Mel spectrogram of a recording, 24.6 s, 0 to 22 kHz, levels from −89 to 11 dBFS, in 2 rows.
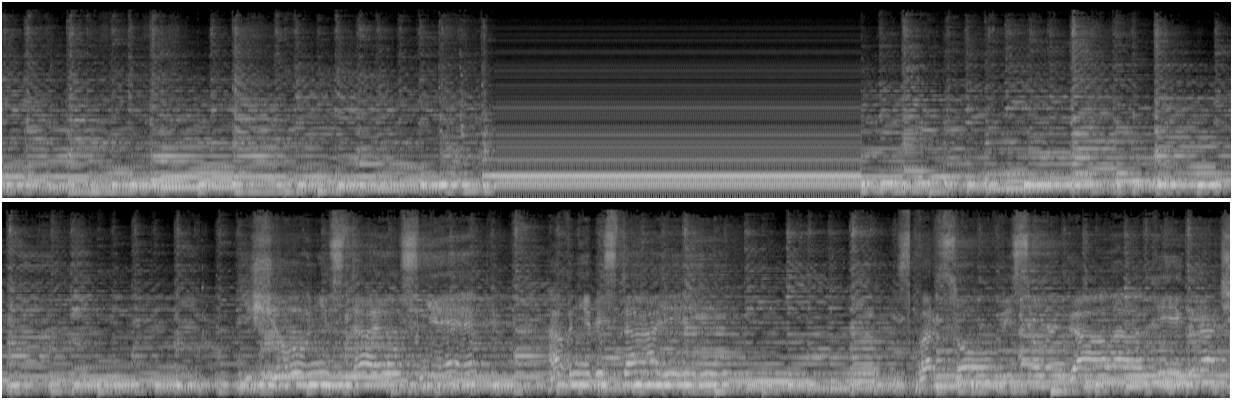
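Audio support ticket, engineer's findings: System hang loop, 4.96–8.59 s: steady 43.1 Hz buzz. Host or driver froze while the hardware replayed one 23.22 ms block, consistent with a 1024-sample ring buffer. Exact identical repeats, not gaps or dropouts, so it buzzes rather than stutters.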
